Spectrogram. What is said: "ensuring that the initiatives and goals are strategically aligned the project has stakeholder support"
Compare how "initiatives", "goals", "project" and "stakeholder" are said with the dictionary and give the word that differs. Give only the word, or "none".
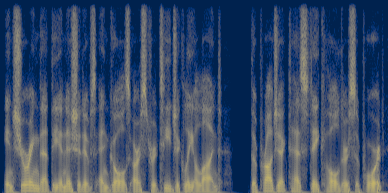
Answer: none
